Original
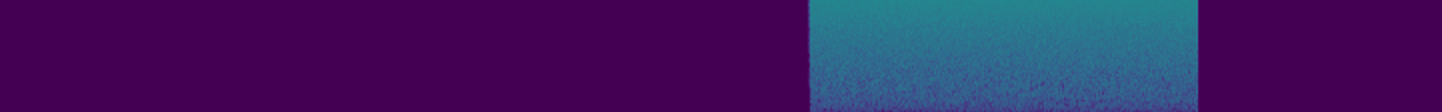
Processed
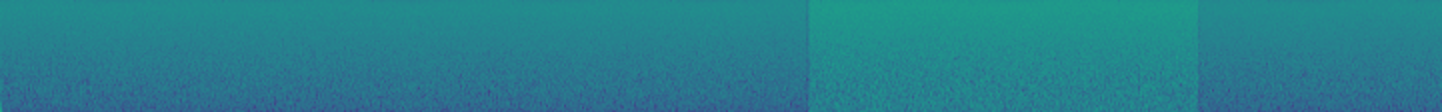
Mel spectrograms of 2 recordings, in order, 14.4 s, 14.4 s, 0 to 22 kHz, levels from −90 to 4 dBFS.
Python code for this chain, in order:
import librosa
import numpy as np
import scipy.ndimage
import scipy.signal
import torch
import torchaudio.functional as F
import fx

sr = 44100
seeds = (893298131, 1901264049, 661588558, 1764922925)

y = fx.bin_compress(x, sr, power=0.2)
y = fx.leveller(y, sr, passes=5)
y = fx.vibrato(y, sr, rate_hz=0.67, depth_cents=42.0)
y = y * librosa.db_to_amplitude(-6.5)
